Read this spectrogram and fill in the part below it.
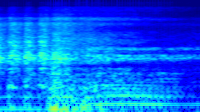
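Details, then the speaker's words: Car start test with two relay power contacts jumpered, bypassing the alarm immobilizer (blocking) relay, on a boosted weak battery; starter turns briefly, engine catches within a second and settles to steady low idle; normal start. "Көлігіміз оталды."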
